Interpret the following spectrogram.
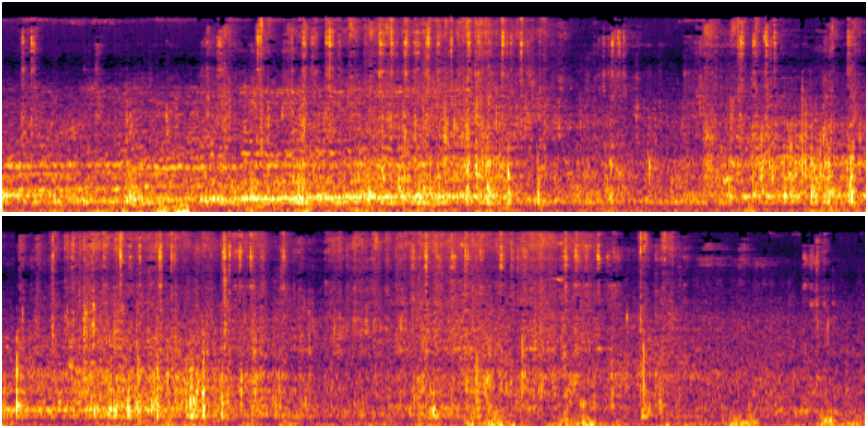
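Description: Electric bike's motor whining under pedal assist, strongest in the first few seconds as the bike picks up speed, with tyres running over a leaf-strewn dirt trail and frequent clicks and rattles from the bike over bumps.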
